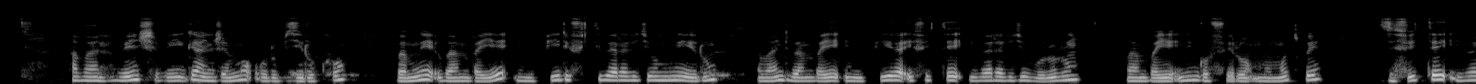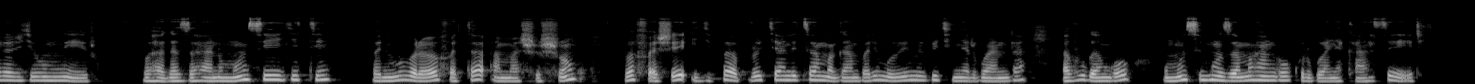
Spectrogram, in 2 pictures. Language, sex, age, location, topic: Kinyarwanda, female, 25-35, Kigali, health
